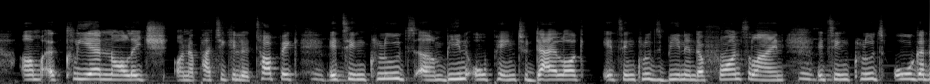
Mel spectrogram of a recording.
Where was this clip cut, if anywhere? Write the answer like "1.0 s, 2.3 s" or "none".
none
